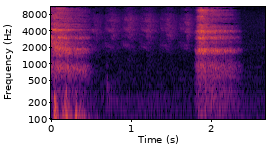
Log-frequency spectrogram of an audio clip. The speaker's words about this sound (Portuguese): E esses pássaros e essa mexeira aqui na frente. Essa minha varandinha. Tão magnífica. Tão pequenininha e tão grande, tão expansiva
